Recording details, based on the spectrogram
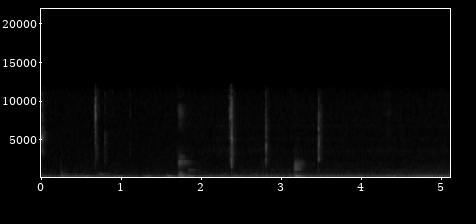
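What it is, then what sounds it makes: Hard soap bar being scored with a knife. A craft knife blade scores a crosshatch pattern into a solid red translucent hard soap bar held in the palm, making repeated short scratching cuts. The quiet clip has crisp, bright ticks and scrapes, each fading quickly, over a low, steady rumble.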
